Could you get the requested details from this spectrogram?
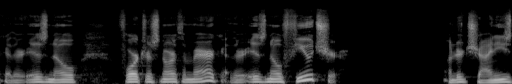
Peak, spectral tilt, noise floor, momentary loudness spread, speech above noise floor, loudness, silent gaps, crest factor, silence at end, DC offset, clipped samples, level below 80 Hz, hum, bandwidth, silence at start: -10 dBFS; -4.5 dB/octave; -78 dBFS; 8 LU; 51 dB; -27 LUFS; none; 18 dB; 0 s; under 0.1%; under 0.1%; -60 dBFS; none; 14.5 kHz; 0 s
